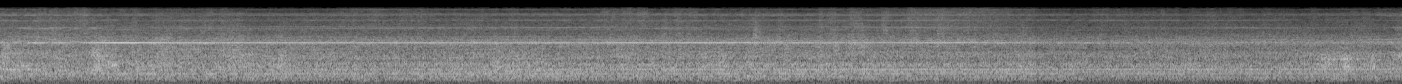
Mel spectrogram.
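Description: A pressure washer sprays water onto a car's engine.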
